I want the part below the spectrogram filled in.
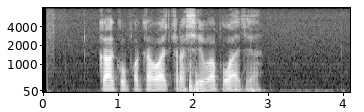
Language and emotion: Russian, neutral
